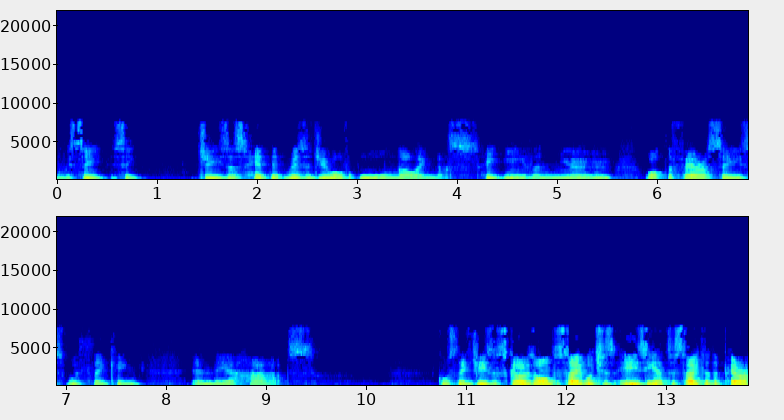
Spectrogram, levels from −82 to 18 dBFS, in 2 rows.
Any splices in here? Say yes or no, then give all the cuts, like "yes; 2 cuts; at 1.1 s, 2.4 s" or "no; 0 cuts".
no; 0 cuts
